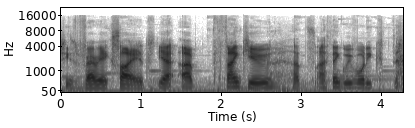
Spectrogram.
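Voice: mid-range voice, fairly even intonation, moderate pace, sharp tone, smooth, soft background music. A let's play host giving casual, rambling, playful commentary on a video game. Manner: rambling, playful, mimics sounds and game lines.

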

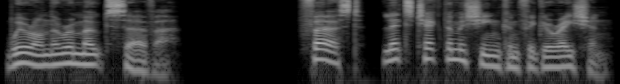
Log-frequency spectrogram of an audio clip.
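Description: A man narrating a scripted software tutorial, walking through each step in a steady, instructional way. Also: mid-range voice, normal speed, no room sound, clean studio sound. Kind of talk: scripted software walkthrough voice-over. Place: voice-over over screen recording.

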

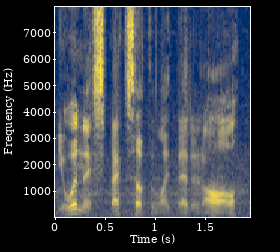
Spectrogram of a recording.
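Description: A man's voice: fairly low pitch, quick pace, darkish tone, slight background noise. A man giving casual gameplay commentary, thinking aloud and asking himself questions as he plays. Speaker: gamer playing and commenting on a video game.

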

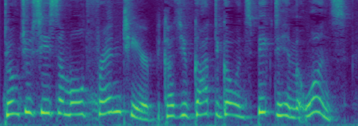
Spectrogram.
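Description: A woman's voice: high voice, animated, fairly quick, warm tone, pitched above the performer's own voice. A woman voicing an urgent, bossy young girl who pleads insistently and gets exasperated.

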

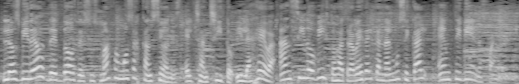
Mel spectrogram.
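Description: A woman's voice: sits high, lively intonation, moderate pace, hardly any pauses, over loud music. A woman hosting a TV show, presenting scripted segments from a studio set. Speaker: show host.

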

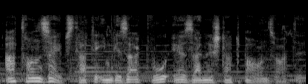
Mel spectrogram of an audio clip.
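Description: Male documentary narrator, lower register, measured storyteller's read of a script, laid over prominent music. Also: big pitch swings. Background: background music.

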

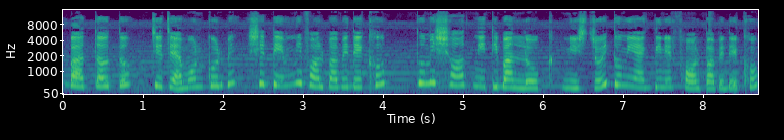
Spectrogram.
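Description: A woman's voice: extremely high pitch, moderate pace, creaky, dark tone, soft background music. A woman voicing a worried, loyal poor village wife and mother in a cartoon. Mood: consoling. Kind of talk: cartoon fairy tale voice acting.

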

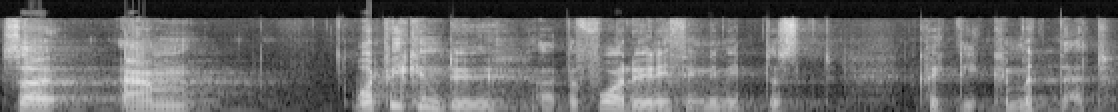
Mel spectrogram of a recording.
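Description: A man's voice: medium pitch, lively intonation, moderate pace. A middle-aged man giving a live coding talk, explaining step by step in a conversational way and putting questions to his audience. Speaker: conference speaker and programming instructor. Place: large tiered lecture auditorium, indoors. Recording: reverberant lecture hall echo.

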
